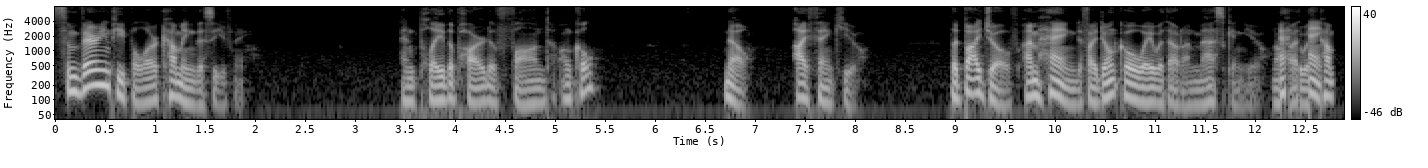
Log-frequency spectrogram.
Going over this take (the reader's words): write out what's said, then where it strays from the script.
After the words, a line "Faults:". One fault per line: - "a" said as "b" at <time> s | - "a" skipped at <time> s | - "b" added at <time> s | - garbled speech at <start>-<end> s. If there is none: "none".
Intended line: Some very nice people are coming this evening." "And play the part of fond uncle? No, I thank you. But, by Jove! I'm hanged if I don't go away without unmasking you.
Some very people are coming this evening." "And play the part of fond uncle? No, I thank you. But, by Jove! I'm hanged if I don't go away without unmasking you. [garbled]
Faults:
- "nice" skipped at 0.6 s
- garbled speech at 12.2-12.8 s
